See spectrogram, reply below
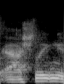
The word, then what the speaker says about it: Aisling: It's actually pronounced Aisling if you said it correctly.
